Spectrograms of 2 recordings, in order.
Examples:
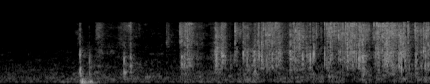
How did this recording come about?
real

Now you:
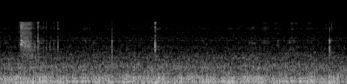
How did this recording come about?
fake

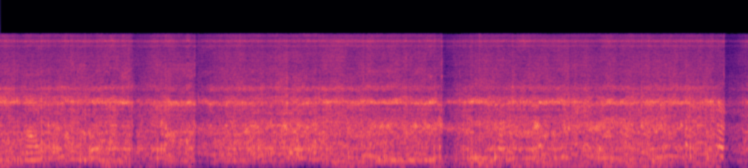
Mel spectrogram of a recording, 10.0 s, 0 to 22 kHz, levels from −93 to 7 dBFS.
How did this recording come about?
fake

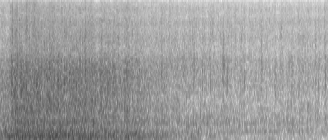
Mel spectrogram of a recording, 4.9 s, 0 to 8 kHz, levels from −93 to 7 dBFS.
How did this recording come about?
real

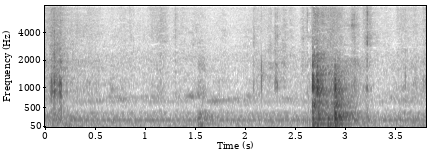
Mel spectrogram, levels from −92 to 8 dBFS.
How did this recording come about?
real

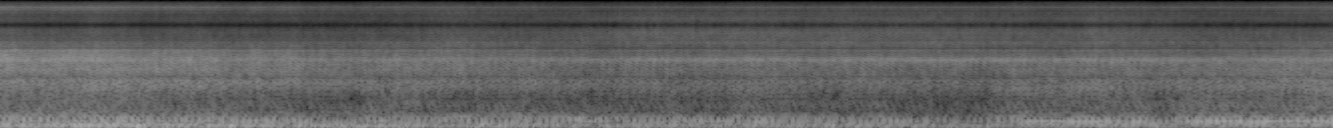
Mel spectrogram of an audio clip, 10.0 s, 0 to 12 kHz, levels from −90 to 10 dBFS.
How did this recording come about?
fake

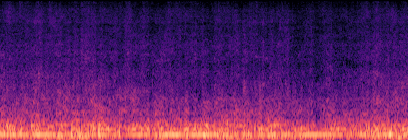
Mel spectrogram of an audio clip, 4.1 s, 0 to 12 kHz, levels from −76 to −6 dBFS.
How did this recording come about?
fake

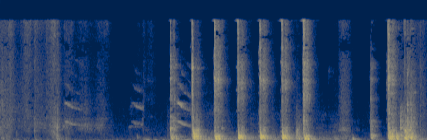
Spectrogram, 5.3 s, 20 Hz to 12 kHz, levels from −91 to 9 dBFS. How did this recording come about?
real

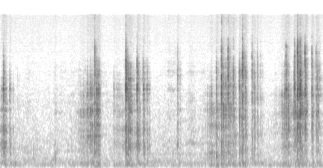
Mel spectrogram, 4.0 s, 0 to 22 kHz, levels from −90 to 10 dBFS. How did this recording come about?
fake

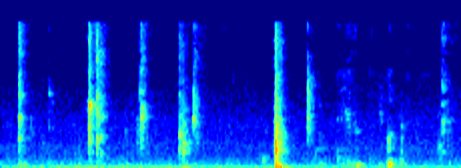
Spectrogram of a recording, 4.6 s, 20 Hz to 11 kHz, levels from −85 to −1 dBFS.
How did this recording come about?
real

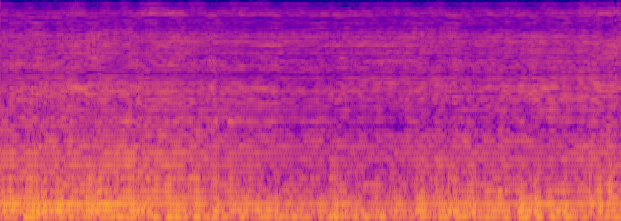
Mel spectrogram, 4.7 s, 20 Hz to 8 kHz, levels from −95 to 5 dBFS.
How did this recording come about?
fake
